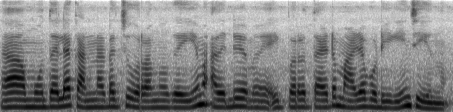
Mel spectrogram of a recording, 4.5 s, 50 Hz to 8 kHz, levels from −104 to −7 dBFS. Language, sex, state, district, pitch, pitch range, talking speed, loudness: Malayalam, female, Kerala, Kollam, 190 Hz, 180-195 Hz, 120 wpm, -15 LUFS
